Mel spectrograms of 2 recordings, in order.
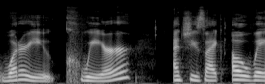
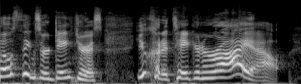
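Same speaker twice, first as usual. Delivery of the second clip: put-on high, scolding, hollering old-man yell; 8 semitones higher, 3 dB louder than usual. Retelling a scene, voicing an old man yelling at people to stop water balloon fighting. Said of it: "old man is like yelling at them".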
